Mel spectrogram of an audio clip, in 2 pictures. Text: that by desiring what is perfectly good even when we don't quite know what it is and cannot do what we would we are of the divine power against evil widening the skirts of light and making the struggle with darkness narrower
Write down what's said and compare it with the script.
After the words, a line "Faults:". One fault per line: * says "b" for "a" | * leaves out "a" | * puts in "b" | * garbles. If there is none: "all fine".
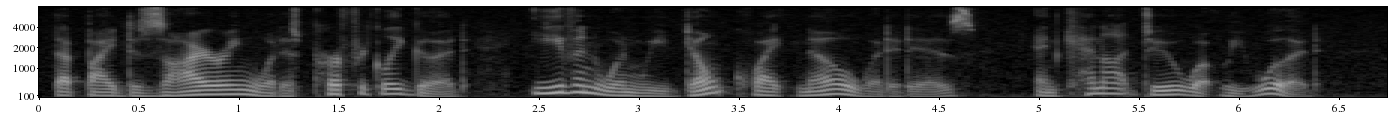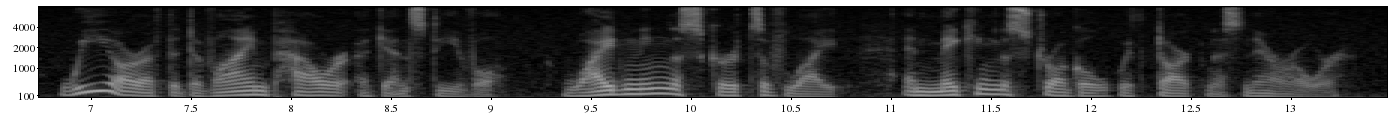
that by desiring what is perfectly good even when we don't quite know what it is and cannot do what we would we are of the divine power against evil widening the skirts of light and making the struggle with darkness narrower
Faults:
all fine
